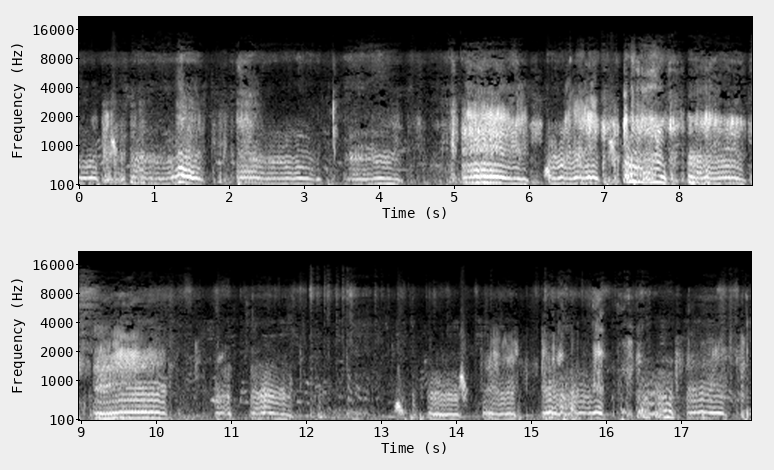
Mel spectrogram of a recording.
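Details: Female pinscher growling and grumbling while doing something with a jacaré (alligator). She makes a run of short, voiced, pitch-wavering growls in bursts through the recording, with a few louder, brighter stretches in the middle.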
